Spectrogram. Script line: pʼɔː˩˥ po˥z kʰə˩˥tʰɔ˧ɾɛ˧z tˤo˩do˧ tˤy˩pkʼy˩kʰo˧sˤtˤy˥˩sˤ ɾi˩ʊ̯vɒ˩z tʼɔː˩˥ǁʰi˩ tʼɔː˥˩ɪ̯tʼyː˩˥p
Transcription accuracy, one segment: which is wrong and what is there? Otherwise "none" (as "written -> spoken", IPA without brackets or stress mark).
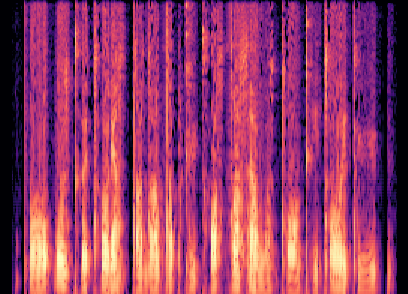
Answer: ǁʰ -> kʰ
